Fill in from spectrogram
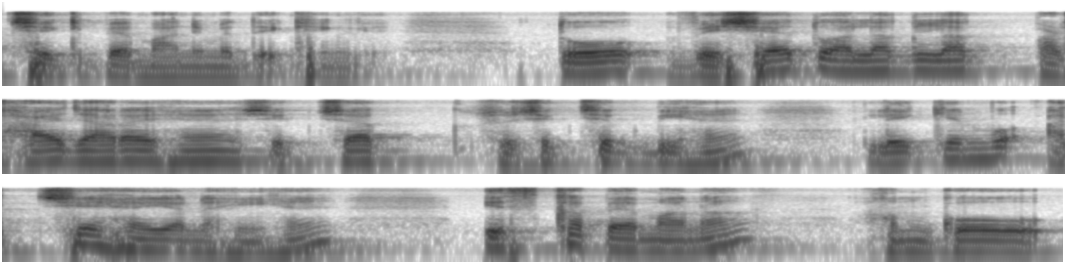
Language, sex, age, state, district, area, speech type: Hindi, male, 60+, Madhya Pradesh, Bhopal, urban, spontaneous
